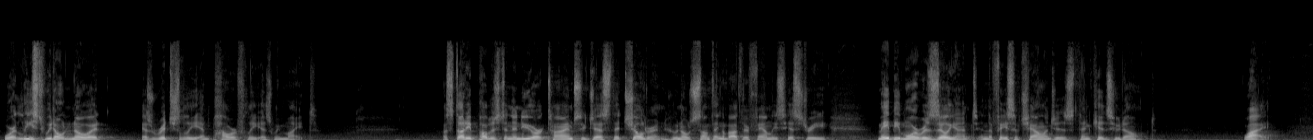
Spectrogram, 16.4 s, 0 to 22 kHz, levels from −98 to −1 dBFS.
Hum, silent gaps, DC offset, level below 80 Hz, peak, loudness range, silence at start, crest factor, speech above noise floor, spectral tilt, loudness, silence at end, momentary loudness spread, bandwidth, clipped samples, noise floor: none; none; under 0.1%; -64 dBFS; -20 dBFS; 8 LU; 0.05 s; 20 dB; 35 dB; -5.5 dB/octave; -40 LUFS; 0.55 s; 14 LU; 15.5 kHz; under 0.1%; -74 dBFS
